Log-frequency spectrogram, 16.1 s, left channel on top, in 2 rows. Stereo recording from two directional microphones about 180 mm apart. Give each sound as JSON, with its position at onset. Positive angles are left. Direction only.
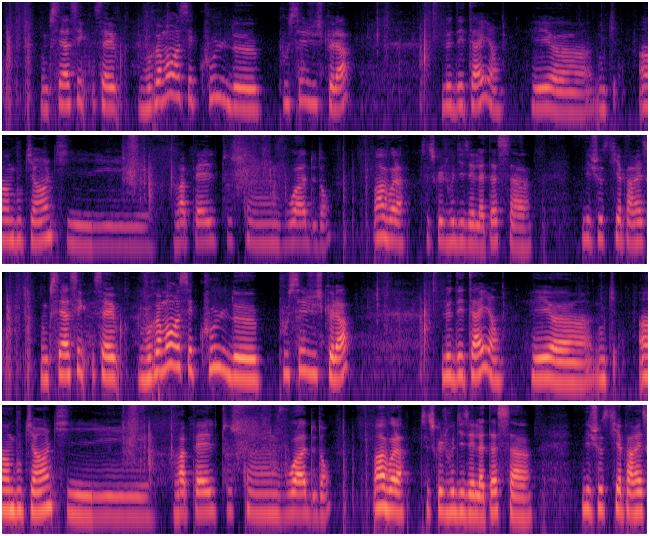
{"t": 0.5, "sound": "a woman's voice", "side_deg": -45}
{"t": 5.5, "sound": "a woman's voice", "side_deg": -45}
